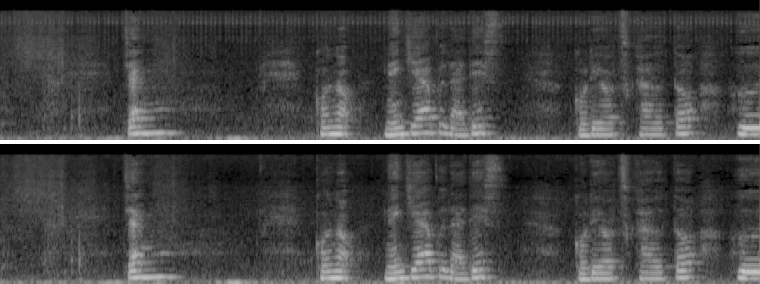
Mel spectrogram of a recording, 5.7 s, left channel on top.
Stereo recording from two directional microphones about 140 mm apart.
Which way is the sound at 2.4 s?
25° left (ahead or behind).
